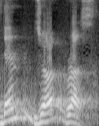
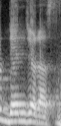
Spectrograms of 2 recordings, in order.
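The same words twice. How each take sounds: First: ডেঞ্জারাস split as ডেন, জা, রাস; ডেঞ্জারাস with a gap after each syllable. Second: Said in the usual way. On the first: Shown as a demonstration. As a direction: break ডেঞ্জারাস into three separate beats. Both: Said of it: "তিনটা syllable আছে".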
